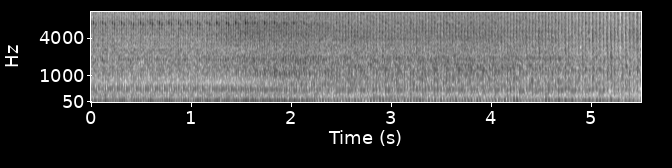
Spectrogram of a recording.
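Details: Land Rover Series 3 diesel at idle: dull knock repeating in step with the engine, cause unclear. Persists despite a new fuel pump, filter and injector pipes.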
